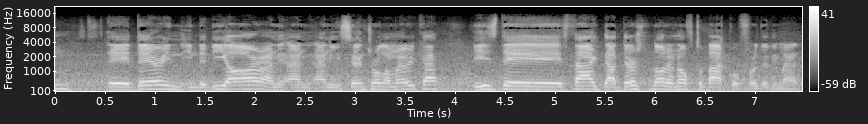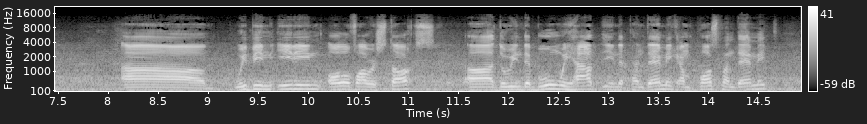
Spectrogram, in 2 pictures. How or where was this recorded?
busy venue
